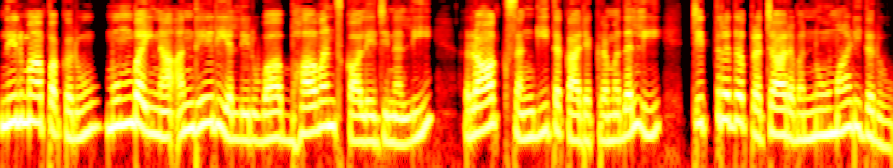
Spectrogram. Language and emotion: Kannada, neutral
